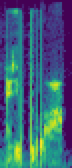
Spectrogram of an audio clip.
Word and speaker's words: Dubois: So I would rather go by Dubois.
